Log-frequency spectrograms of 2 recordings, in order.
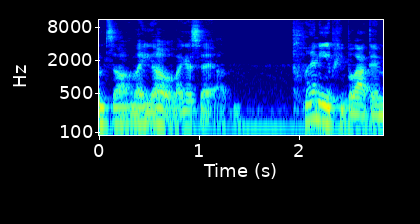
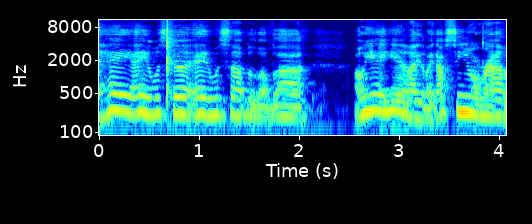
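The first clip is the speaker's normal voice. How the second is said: higher eager "hey, what's good"; women coming back; 10 semitones higher, 4 dB louder than usual. Retold or imitated. Women who refused him now coming back, eager. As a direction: play the sudden friendly return. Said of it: "coming back like".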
